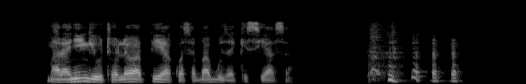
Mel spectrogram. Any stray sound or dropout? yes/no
yes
